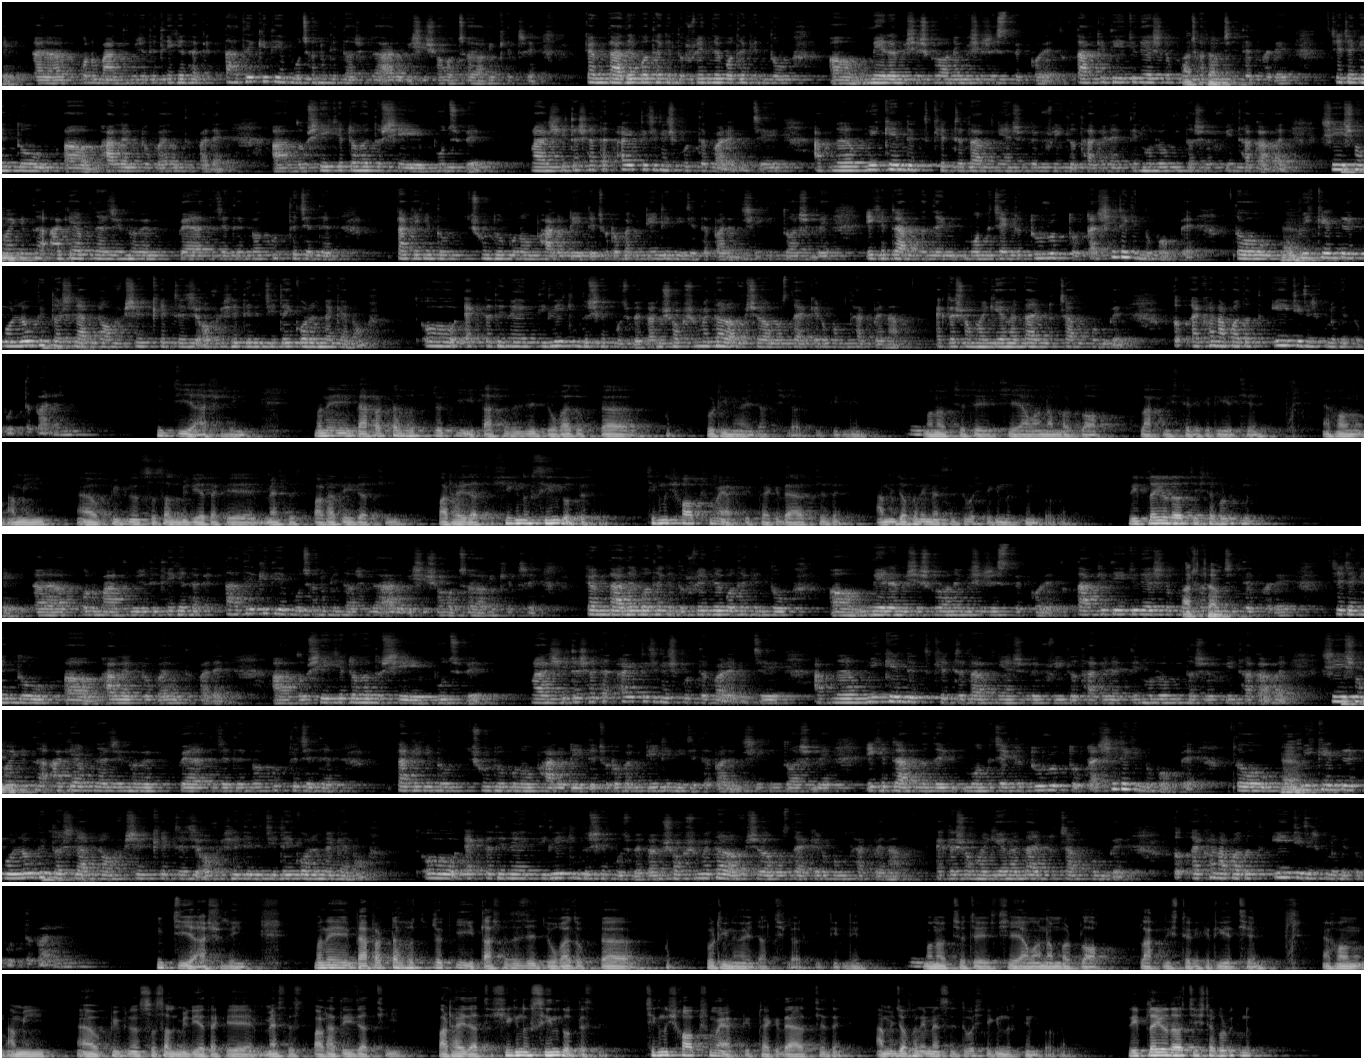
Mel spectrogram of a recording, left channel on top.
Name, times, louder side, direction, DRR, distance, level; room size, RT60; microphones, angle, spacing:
voice 1, 0.0-5.5 5.8-18.4 18.9-30.8 31.2-44.6 45.0-49.9 50.2-55.2 63.5-63.8, equal, 40° left, 1 dB, 2.9 m, -29 dB
voice 2, 11.8-12.2 27.0-27.4 40.0-40.3 41.3-41.4 56.0-57.3 57.6-60.9 61.5-62.5 62.8-63.1 63.7-65.4 65.9-68.5 68.8-72.1 72.5-74.2 74.5-76.5 76.8-78.6 79.4-80.6, right 2 dB, 90° right, 9 dB, 1.3 m, -24 dB
18.0 x 13.5 x 4.0 m, 1.0 s
head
